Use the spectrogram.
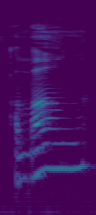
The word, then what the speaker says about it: among: And how about those words like around, across, among, along, about, and so forth? It's clearly the second syllable that's getting the emphasis here, but these words typically occur as part of a prepositional phrase.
